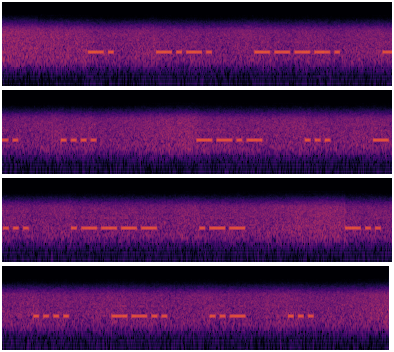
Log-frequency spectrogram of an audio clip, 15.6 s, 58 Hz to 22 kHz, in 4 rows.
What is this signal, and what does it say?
Morse code, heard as a keyed tone, machine-sent, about 24 wpm, spaced as for 14 wpm, 640 Hz, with radio static. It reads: NC9NH QSB1W DHZUS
